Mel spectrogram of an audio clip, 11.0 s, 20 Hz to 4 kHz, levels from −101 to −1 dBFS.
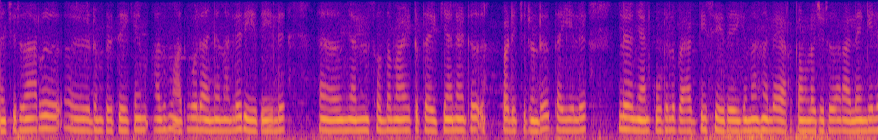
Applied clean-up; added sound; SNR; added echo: none; none; none; none.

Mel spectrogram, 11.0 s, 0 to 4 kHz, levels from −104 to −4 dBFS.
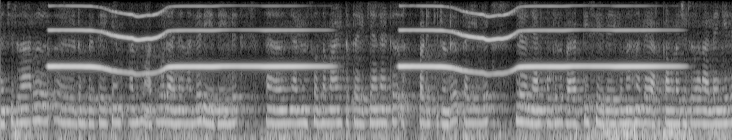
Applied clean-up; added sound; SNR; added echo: none; Wind instrument, woodwind instrument; -2 dB; reverberation time 2.2 s.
